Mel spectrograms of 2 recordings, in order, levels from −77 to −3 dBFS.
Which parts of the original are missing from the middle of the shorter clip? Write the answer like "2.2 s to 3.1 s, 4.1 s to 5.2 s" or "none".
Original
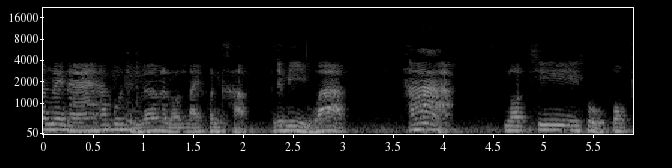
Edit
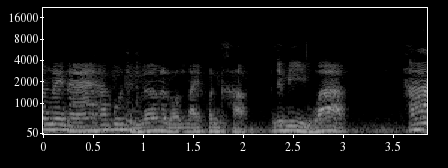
none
